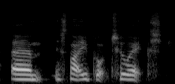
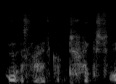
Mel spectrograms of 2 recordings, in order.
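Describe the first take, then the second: First: Louder, eager exclaim; getting carried away with delight; excited, carried away. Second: Hushed, breathy whisper to herself. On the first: Crafter marvels at the glued butterfly, louder and excited. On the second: Crafter repeats her remark about the butterfly in a whisper. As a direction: drop it to a private whisper. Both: Real, not acted. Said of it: "I'm getting carried away now".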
